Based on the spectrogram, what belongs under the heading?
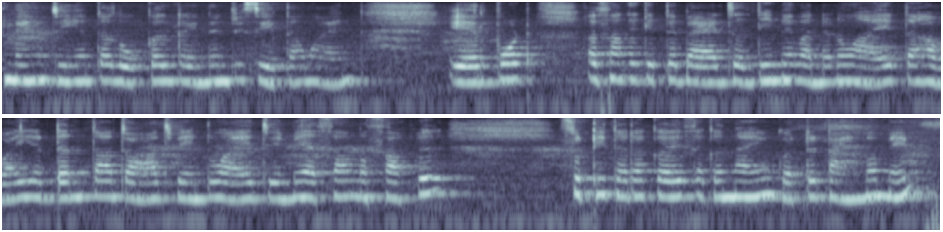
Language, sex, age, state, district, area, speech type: Sindhi, female, 18-30, Maharashtra, Thane, urban, spontaneous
